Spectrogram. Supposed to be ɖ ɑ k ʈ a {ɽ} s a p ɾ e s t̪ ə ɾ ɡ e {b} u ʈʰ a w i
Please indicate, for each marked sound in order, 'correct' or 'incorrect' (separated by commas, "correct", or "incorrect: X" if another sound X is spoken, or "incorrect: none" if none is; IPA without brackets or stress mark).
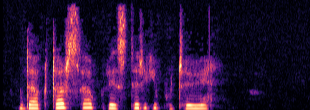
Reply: incorrect: ɾ, incorrect: p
